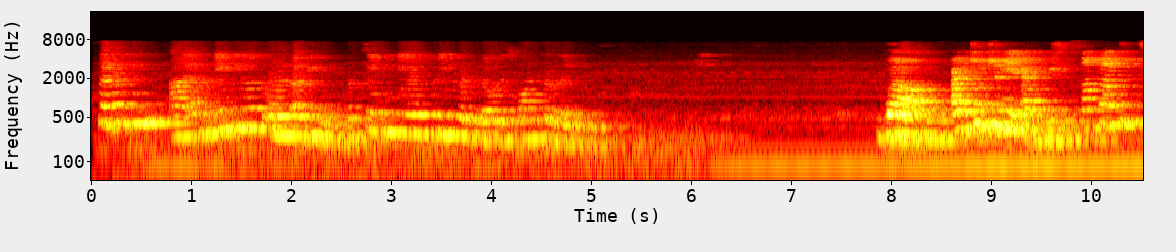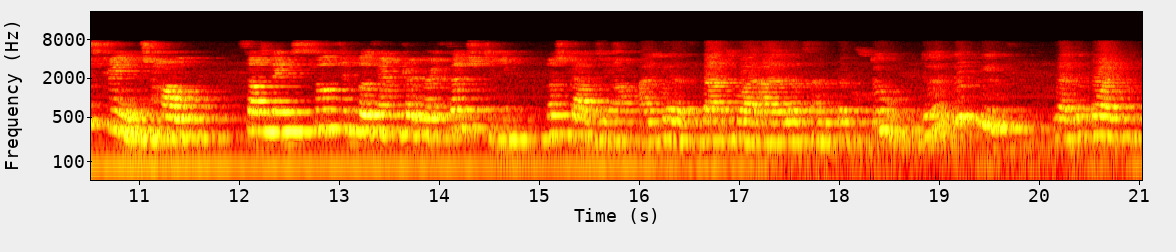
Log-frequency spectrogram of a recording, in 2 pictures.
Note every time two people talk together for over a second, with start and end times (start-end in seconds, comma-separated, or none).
none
